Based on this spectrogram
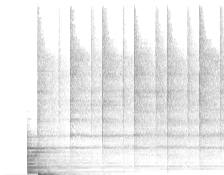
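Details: Music only: a deep struck piano chord rings out, followed by soft, evenly spaced percussive taps with sustained high tones; no animal sound.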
